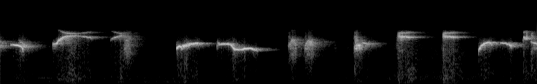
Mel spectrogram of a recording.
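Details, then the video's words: Orange-headed thrush lure recording meant to make captive birds sing. Loud, clean whistled notes, some rising and some falling, arrive in separate phrases with brief pauses between them. "Pancingan Suara Burung Anis Kembang Gacor Ngeplong Ngerol"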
